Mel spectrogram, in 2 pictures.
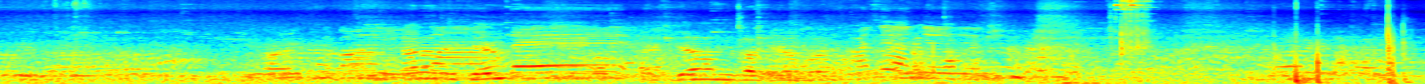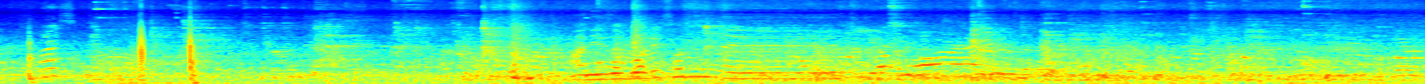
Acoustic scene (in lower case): crowded indoor space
